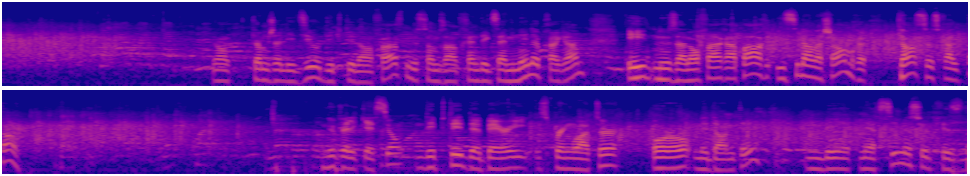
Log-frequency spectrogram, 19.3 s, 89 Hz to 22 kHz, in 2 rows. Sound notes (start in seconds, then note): 0.0 applause; 10.5 applause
